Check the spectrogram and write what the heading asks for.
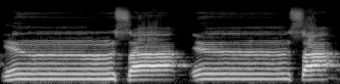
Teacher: Antara nun dengan sin bunyi bacaannya samar. Insa insa nunnya yang disamarkan.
